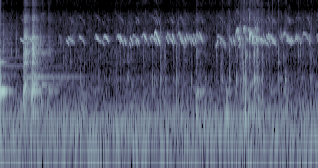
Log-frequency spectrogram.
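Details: Loud peeping of newly hatched chicks: steady runs of high, short, down-curving chirps from several birds, a brief harsher burst near the start, with low hum and faint knocks.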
